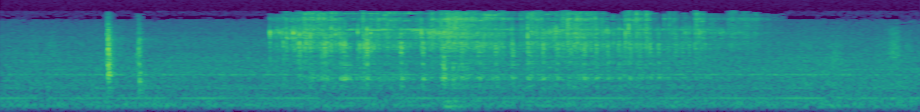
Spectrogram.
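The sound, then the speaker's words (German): A casino slot machine pays out credit after its cash-out button is pressed: a couple of sharp clicks, then a steady metallic rattling whir that runs to the end over a constant electronic hum. “Das heißt, ich nehme jetzt meinen Kredit mit. Dafür drücke ich auf Auszahlen.”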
